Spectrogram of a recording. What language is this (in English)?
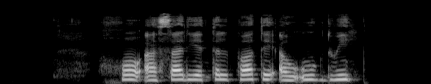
Pashto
